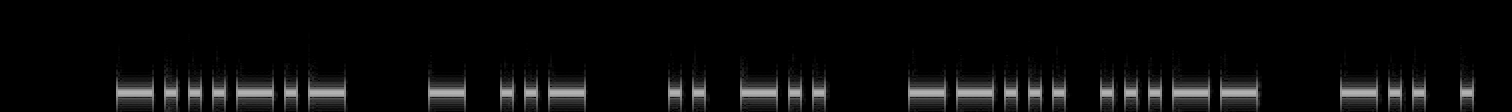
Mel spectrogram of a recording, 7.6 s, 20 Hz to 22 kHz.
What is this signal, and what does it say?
Morse code, heard as a keyed tone, about 20 wpm, 700 Hz. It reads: <BK> TU ID 73 DE
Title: POTA QSO Practice - 20wpm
